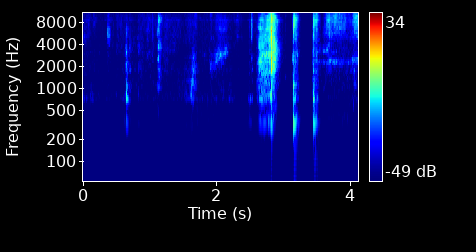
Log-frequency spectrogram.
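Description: Scored cardstock being folded and pressed flat by hand: light paper rustling and scraping with a few soft taps, the loudest rustle a little before three seconds in.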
